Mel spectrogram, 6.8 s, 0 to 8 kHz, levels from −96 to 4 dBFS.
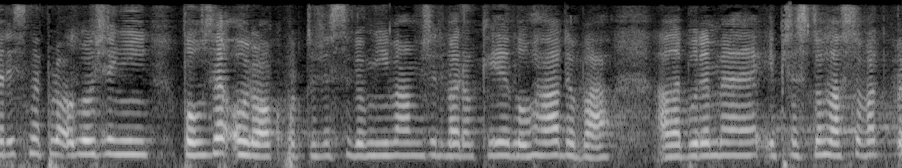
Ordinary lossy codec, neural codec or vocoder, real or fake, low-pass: AAC, 32 kbps; codec, 16 kHz in and 24 kHz out, 1.1 kbps, FireRedTTS-2 codec; fake; 7.2 kHz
